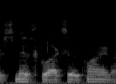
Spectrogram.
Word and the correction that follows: GlaxoSmithKline: or GlaxoSmithKline or whatever.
